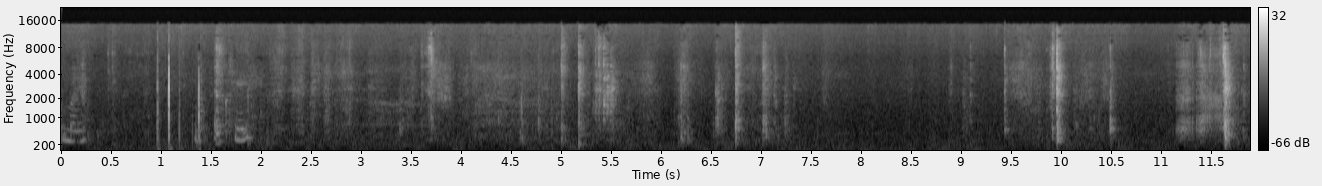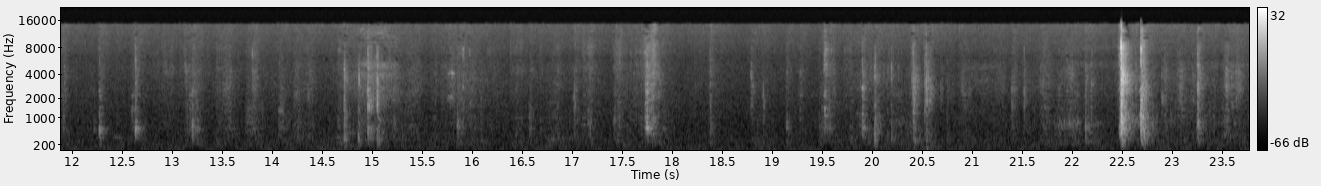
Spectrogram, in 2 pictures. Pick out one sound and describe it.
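Small plastic toys click and tap on a table.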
